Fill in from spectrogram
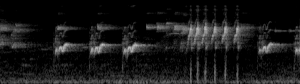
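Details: Master-voice cucak cungkok bulbul giving repeated upward-curving chirps, a short burst of rapid rattling notes, then further rising chirps.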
